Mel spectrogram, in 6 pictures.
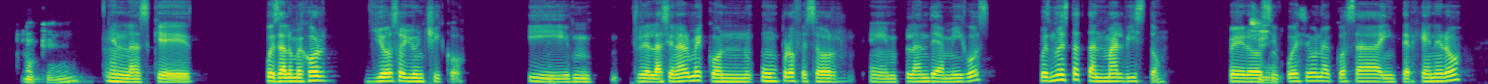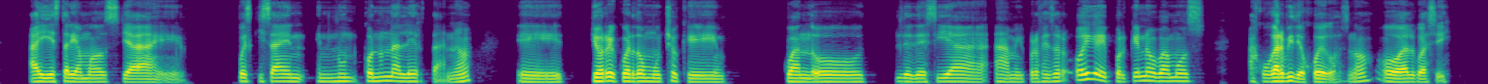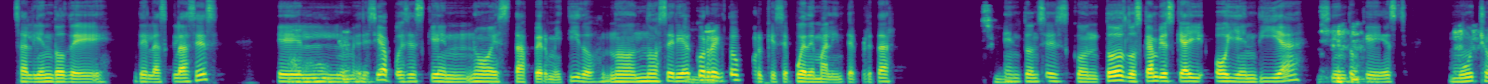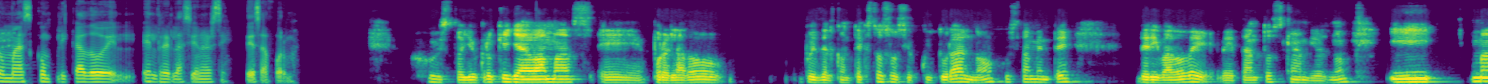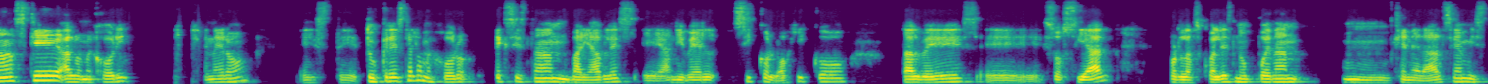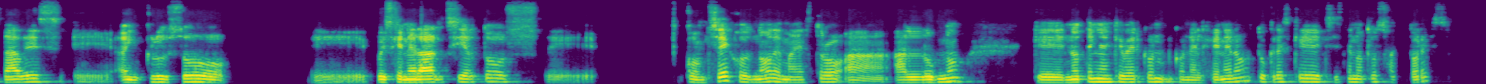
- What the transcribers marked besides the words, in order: other background noise; chuckle; tapping
- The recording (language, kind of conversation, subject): Spanish, podcast, ¿Qué impacto tuvo en tu vida algún profesor que recuerdes?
